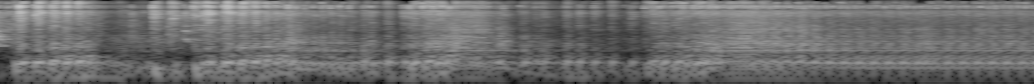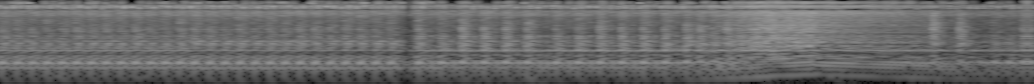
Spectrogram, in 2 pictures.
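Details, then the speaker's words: NasKart engine: rough, uneven idle with irregular pops and crackles through the exhaust between revs; it revs up fine but idles rough; misfire with exhaust popping, suspected to be from fuel starvation. "So that actually sounded like fuel starvation from the switch being off. So let's go ahead and try that again, because it was actually feeling good. And I just want to make sure that that popping and everything is from fuel starvation for the fuel pump being off and not for something else."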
